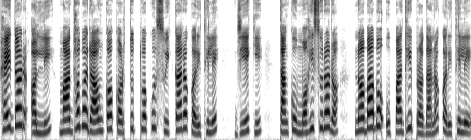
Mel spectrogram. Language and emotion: Odia, neutral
